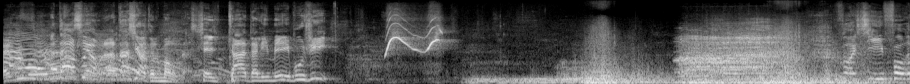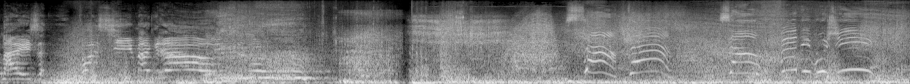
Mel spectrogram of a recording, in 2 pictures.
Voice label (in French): radio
